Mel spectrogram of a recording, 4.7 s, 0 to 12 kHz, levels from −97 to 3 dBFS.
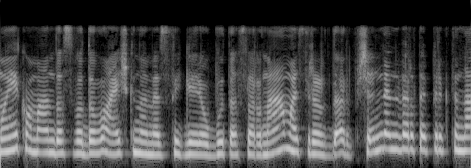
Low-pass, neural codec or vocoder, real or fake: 7.2 kHz; none; real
